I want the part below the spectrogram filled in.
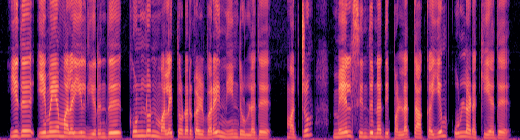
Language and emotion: Tamil, neutral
